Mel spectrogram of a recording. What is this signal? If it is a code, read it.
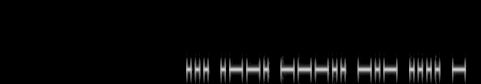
Morse code, heard as a keyed tone, about 27 wpm, 700 Hz. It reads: SP8KHT
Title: DXCC-100 Call Signs - 6 Characters - Repeated 2x - 28wpm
